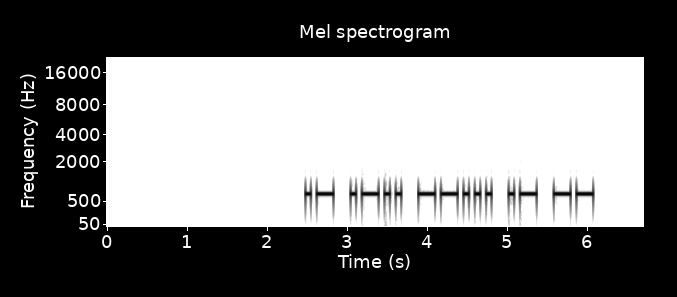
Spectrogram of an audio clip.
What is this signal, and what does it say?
Morse code, heard as a keyed tone, about 17 wpm, 700 Hz. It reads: AL7AM
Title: USA Call Signs - 5 Characters - Repeated 2x - 17wpm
